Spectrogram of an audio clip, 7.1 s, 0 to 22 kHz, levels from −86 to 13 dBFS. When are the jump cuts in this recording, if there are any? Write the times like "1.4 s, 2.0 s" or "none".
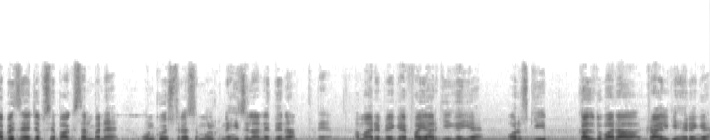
3.1 s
